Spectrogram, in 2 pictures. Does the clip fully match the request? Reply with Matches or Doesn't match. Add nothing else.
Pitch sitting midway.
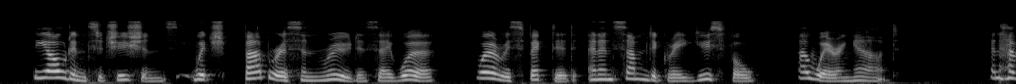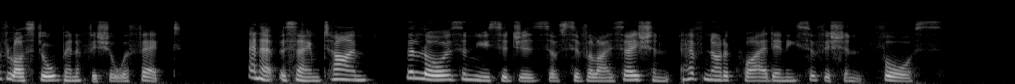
Doesn't match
